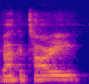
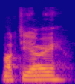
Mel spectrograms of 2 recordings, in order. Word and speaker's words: Bakhtiari: For my team, the Los Angeles Chargers, give me that left tackle over in Green Bay, David Bakatari. I don't even know how to pronounce his last name. Bakhtiari.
